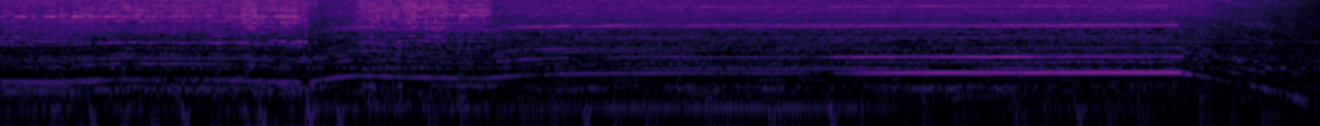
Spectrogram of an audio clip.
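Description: Black+Decker rotary tool with a sanding drum on its flexible shaft, sanding wood: a steady whine whose pitch sags and wavers under the load, with a scratchy sanding noise. After about three seconds the drum comes off the wood and the whine rises to a steadier, higher pitch as it runs free. Near the end the tool is switched off and the whine falls in pitch as it spins down.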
